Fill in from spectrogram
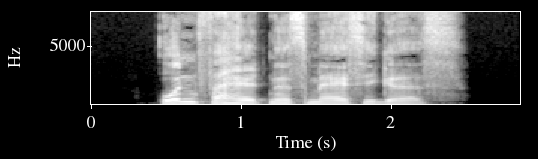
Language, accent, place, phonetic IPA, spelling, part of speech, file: German, Germany, Berlin, [ˈʊnfɛɐ̯ˌhɛltnɪsmɛːsɪɡəs], unverhältnismäßiges, adjective, De-unverhältnismäßiges.ogg
- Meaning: strong/mixed nominative/accusative neuter singular of unverhältnismäßig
